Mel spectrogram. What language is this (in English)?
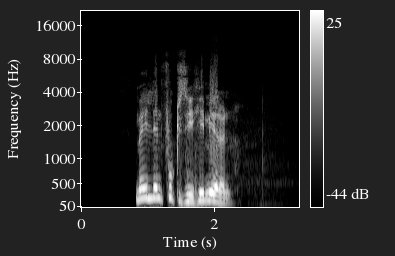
Kabyle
